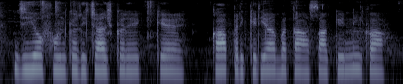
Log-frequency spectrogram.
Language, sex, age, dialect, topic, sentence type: Maithili, female, 18-24, Angika, banking, question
